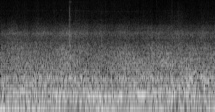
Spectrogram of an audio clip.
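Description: A motor runs steadily with a low hum, with one sharp click about a second and a half in.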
